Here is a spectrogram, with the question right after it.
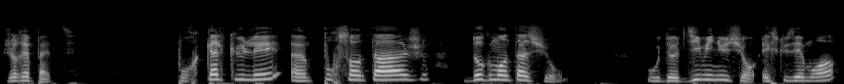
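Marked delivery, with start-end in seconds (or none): none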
